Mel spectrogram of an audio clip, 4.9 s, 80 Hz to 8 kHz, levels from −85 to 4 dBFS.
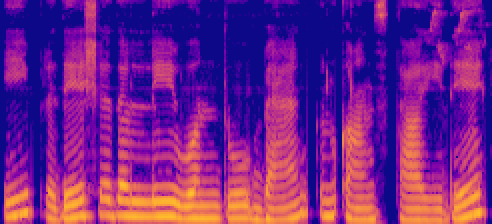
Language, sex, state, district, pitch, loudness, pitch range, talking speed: Kannada, female, Karnataka, Bangalore, 170 Hz, -16 LUFS, 155-195 Hz, 75 wpm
